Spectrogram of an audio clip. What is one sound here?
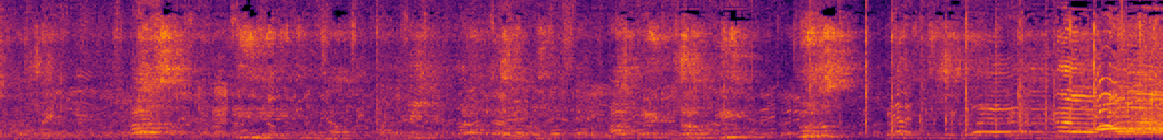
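An elderly man speaks forcefully into a microphone over loudspeakers outdoors.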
